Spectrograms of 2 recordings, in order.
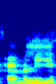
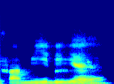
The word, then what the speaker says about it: Familie: Nah, ini jangan dibaca family ya, tapi familie, roinde, naturalis, bit dangke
